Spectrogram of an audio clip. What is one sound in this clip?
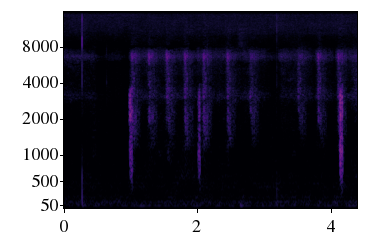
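Light footsteps patter quickly.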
